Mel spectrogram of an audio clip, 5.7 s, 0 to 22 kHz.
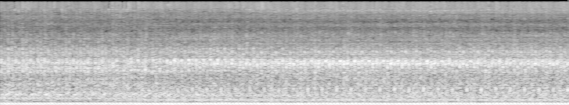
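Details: Mercedes S212 E 220 CDI diesel at idle: steady idle with a fairly even clack about three per second over the engine; source not identified.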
